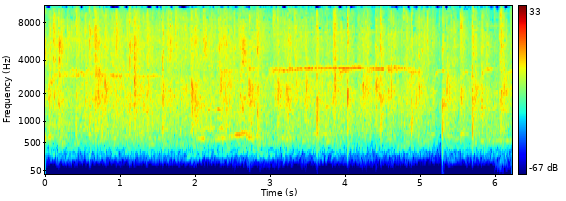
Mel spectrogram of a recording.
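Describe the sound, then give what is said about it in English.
A church audience clapping their hands during a service, sustained crowded clapping at a fairly constant loudness, with voices mixed in among the claps. “Can you clap your hands for Jesus?”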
